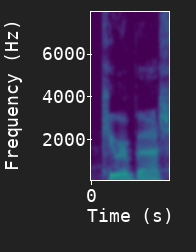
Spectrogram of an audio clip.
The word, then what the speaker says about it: Kiribati: Kiribati has a tiny economy and little foreign aid.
